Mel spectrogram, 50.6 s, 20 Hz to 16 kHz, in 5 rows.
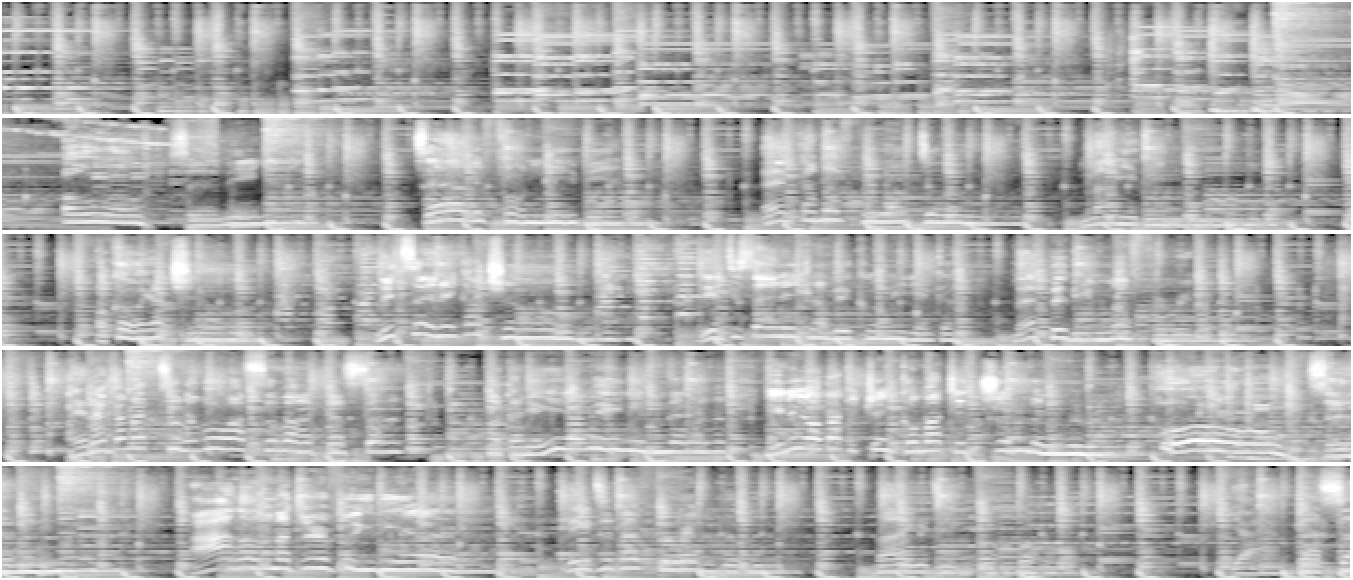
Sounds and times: Music: 0.0s - 50.5s.

